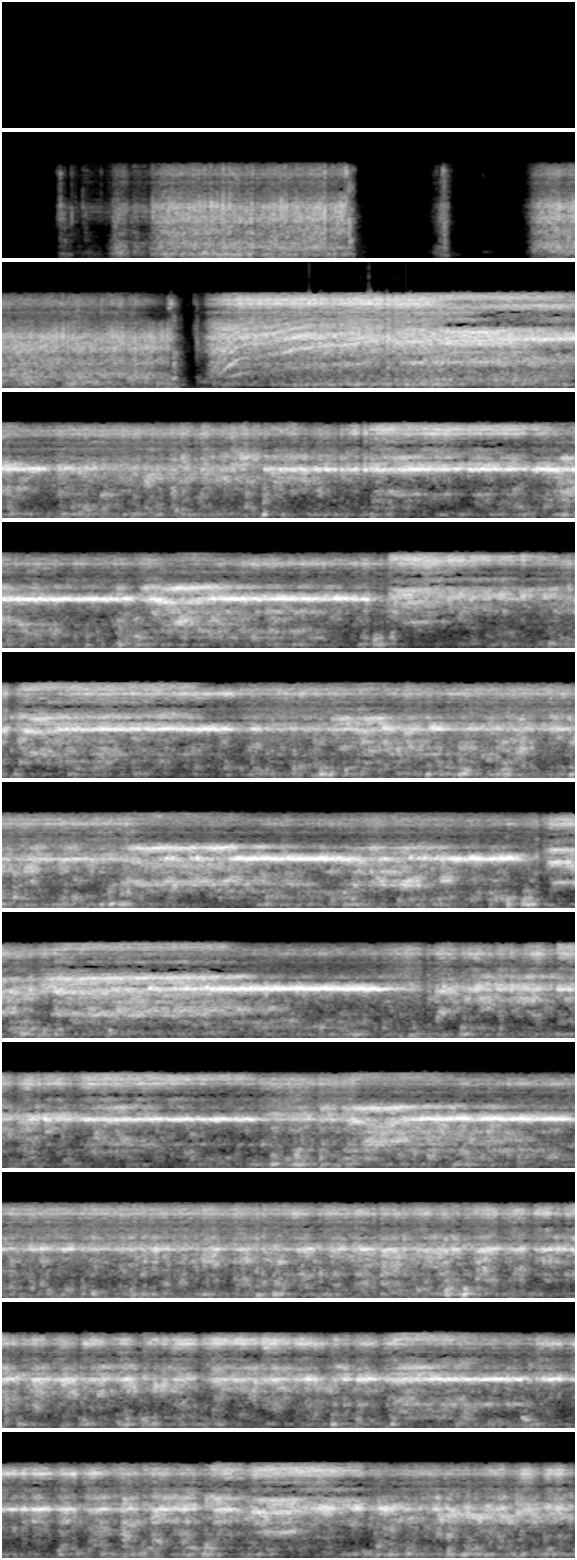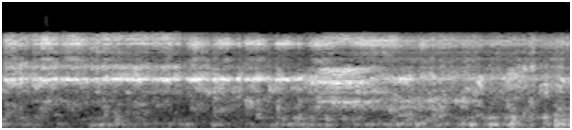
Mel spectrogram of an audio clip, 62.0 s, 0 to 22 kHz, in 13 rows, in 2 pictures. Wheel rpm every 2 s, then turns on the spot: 0, 0, 0, 10, 10, 30, 180, 230, 240, 230, 230, 230, 230, 230, 230, 220, 220, 210, 230, 230, 230, 240, 230, 230, 230, 230, 230, 230, 240, 230, 230.
6-10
